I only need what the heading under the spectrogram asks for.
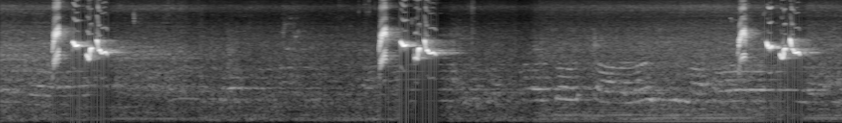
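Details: Lively natural sooty-headed bulbul song, free of borrowed phrases, played to draw in wild birds: three quick bubbly whistled phrases, each of three or four notes slurring slightly downward, repeated roughly every three and a half seconds, faint humming behind.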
